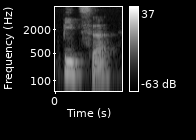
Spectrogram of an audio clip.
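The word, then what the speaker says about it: Pisa: is the leaning tower of pizza it's actually pronounced pizza even though the spelling is P is a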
